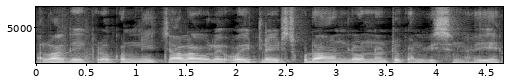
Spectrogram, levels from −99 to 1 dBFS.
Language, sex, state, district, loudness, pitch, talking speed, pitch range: Telugu, male, Andhra Pradesh, Sri Satya Sai, -17 LUFS, 110 Hz, 155 wpm, 105-115 Hz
